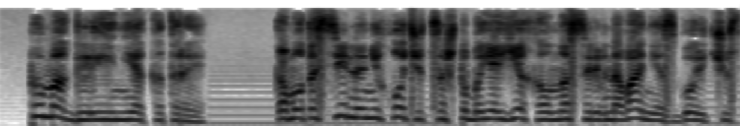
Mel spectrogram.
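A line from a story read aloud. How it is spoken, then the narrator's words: Plain. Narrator (Russian): сказал Толик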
